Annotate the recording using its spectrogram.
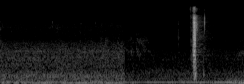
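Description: Faint room noise with a low hum, then a single sharp click about two seconds in.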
